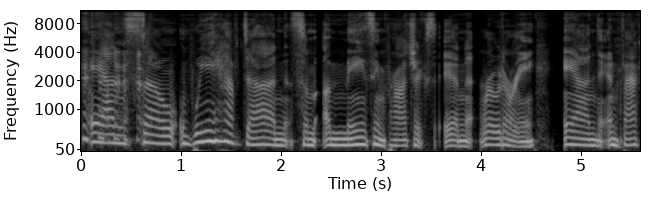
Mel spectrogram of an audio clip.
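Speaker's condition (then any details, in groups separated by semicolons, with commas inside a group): Cleft lip and palate; congenital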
